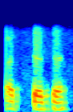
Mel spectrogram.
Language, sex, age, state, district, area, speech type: Urdu, male, 18-30, Bihar, Purnia, rural, conversation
